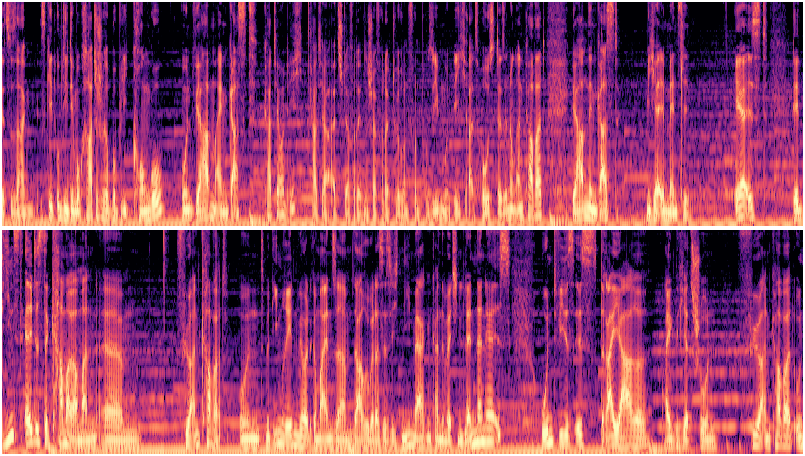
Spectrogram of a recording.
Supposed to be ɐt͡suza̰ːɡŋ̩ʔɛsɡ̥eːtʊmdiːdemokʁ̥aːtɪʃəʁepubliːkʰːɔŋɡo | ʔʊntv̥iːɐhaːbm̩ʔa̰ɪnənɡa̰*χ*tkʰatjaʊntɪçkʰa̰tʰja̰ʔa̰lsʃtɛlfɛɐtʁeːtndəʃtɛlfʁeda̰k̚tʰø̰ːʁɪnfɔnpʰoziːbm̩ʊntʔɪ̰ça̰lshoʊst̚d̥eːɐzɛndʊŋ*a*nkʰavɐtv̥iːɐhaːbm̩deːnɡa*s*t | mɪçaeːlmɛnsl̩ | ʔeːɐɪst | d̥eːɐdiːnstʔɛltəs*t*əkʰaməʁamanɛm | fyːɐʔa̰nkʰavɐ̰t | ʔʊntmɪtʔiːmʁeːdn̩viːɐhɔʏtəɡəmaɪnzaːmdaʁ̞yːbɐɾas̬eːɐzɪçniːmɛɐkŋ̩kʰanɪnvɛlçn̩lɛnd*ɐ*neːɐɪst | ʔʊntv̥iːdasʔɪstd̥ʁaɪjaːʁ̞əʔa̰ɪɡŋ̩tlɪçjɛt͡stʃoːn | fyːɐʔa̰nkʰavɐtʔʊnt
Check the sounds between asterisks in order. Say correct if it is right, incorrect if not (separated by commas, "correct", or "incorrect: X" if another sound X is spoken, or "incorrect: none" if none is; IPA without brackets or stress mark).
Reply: incorrect: s, correct, correct, correct, correct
